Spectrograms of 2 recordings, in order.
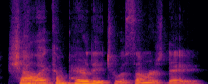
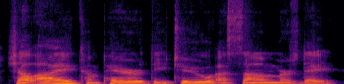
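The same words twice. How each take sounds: First: The first word shall carries stress. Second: Stress falls on every second syllable, shall unstressed. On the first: "it might look like it's starting with shall, which is that stressed syllable" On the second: "through the lens of iambic pentameter, we'd read it as"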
